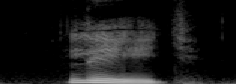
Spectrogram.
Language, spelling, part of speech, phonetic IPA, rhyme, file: Hungarian, légy, noun / verb, [ˈleːɟ], -eːɟ, Hu-légy.ogg
- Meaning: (noun) fly (insect); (verb) 1. second-person singular subjunctive present indefinite of van 2. second-person singular subjunctive present indefinite of lesz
